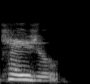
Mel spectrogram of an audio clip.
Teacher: It's a voice sound, and it is fricative also. It is platal, similar to sh sound. We make room for the air to flow there to create the zh sound.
